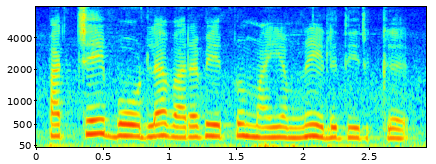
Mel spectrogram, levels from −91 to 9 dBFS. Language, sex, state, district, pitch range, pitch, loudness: Tamil, female, Tamil Nadu, Nilgiris, 215-245 Hz, 235 Hz, -14 LUFS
